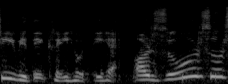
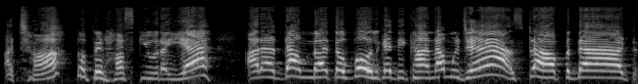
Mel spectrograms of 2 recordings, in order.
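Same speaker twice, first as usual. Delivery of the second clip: angry challenge; 4 semitones higher, 14 dB louder than usual. Acted. Mother-in-law challenges daughter-in-law, loud angry dare. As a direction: dare her with a loud sneer.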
